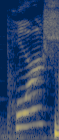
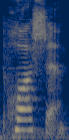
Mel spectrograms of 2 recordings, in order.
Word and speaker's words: Porsche: I've heard Americans pronounce it Porsche or Porshe. In German, we say Porsche. So, there's like this short e sound in the end, Porsche.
